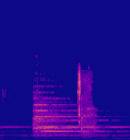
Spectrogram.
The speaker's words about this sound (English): And on the ninth day, as you have all spent this time in the last homely house east of the sea, the chime rings again from the bell.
